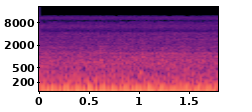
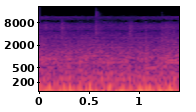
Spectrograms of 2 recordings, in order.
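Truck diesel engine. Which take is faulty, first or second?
second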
